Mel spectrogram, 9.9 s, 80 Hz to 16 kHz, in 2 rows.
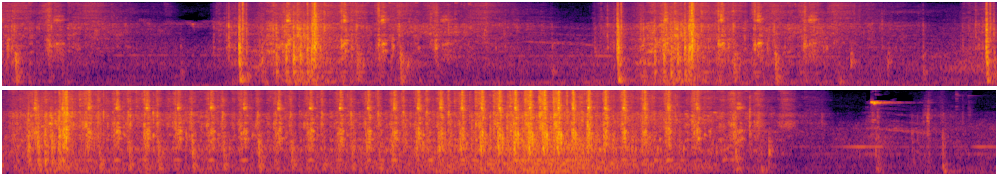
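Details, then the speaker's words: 2013 Murray self-propelled mower with a 625EX engine and automatic choke, water found in the carburetor: several pull-start bursts, then it catches and fires a few seconds before dying on the water-contaminated fuel; front wheel drive engaged at the end. "Okay, you heard it fire off. At the very end, I engaged the front wheel drive."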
